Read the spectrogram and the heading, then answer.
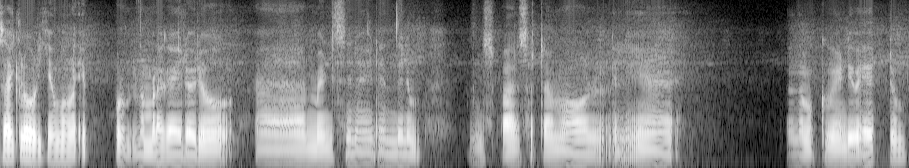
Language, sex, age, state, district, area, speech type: Malayalam, male, 18-30, Kerala, Wayanad, rural, spontaneous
